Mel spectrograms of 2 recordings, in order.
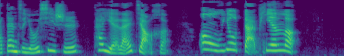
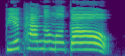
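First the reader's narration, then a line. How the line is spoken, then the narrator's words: Shouting. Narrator (Chinese): 她又喊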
